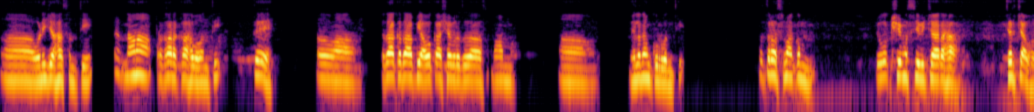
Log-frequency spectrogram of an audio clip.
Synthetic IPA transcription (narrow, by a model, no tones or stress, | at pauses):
ʋɐɳid͡ʒaɦɐsɐnt̪i | naːnaːpɾɐkaːɾɐkaːɦɐbʱɐʋɐnt̪i | t̪eː | jɐd̪aːkɐd̪aːpiɐʋɐkaːʃaːmelɐt̪ɐd̪aːmaːm | elɐnɐmkuɾʋɐnt̪ʰi | t̪ɐt̪ɾɐsmaːkɐm | joːɡɐkʂeːmɐsjɐʋit͡ʃaːɾɐɦɐ | t͡ʃɐɾt͡ʃaːbʱɐʋ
